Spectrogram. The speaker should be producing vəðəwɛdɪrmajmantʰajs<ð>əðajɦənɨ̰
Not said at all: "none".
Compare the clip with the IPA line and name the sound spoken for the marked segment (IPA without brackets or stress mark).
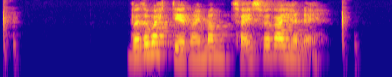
v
